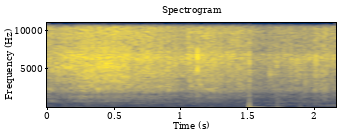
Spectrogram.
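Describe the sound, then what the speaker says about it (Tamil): Stuffed masala chillies toast in a hot pan with a steady, dense sizzle, broken by a few sharp clacks and pops near the end; no one talks. "இப்போ வைக்கும் போதே பாருங்கள் நல்லா டோஸ்ட் ஆகுது."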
